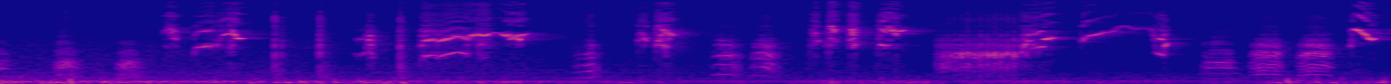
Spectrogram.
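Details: Javan myna in lively voice on a tutoring recording for young mynas: harsh chattering squawks, buzzy notes and several looping whistles, delivered in quick uneven bursts.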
